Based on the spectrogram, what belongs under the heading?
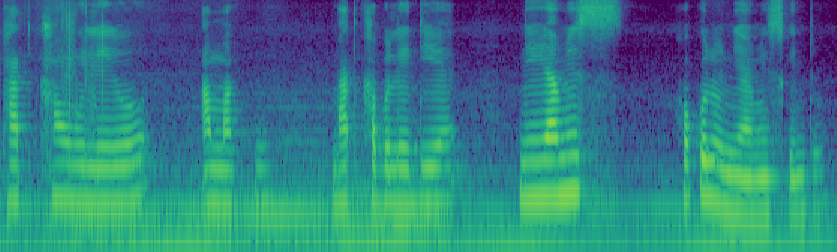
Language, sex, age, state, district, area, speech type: Assamese, female, 60+, Assam, Charaideo, urban, spontaneous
